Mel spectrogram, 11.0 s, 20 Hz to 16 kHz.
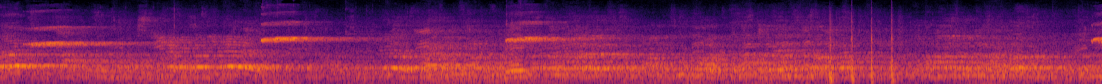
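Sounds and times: indistinct echoing voices: 0:00.0 - 0:11.0
thuds: 0:08.2 - 0:09.2.

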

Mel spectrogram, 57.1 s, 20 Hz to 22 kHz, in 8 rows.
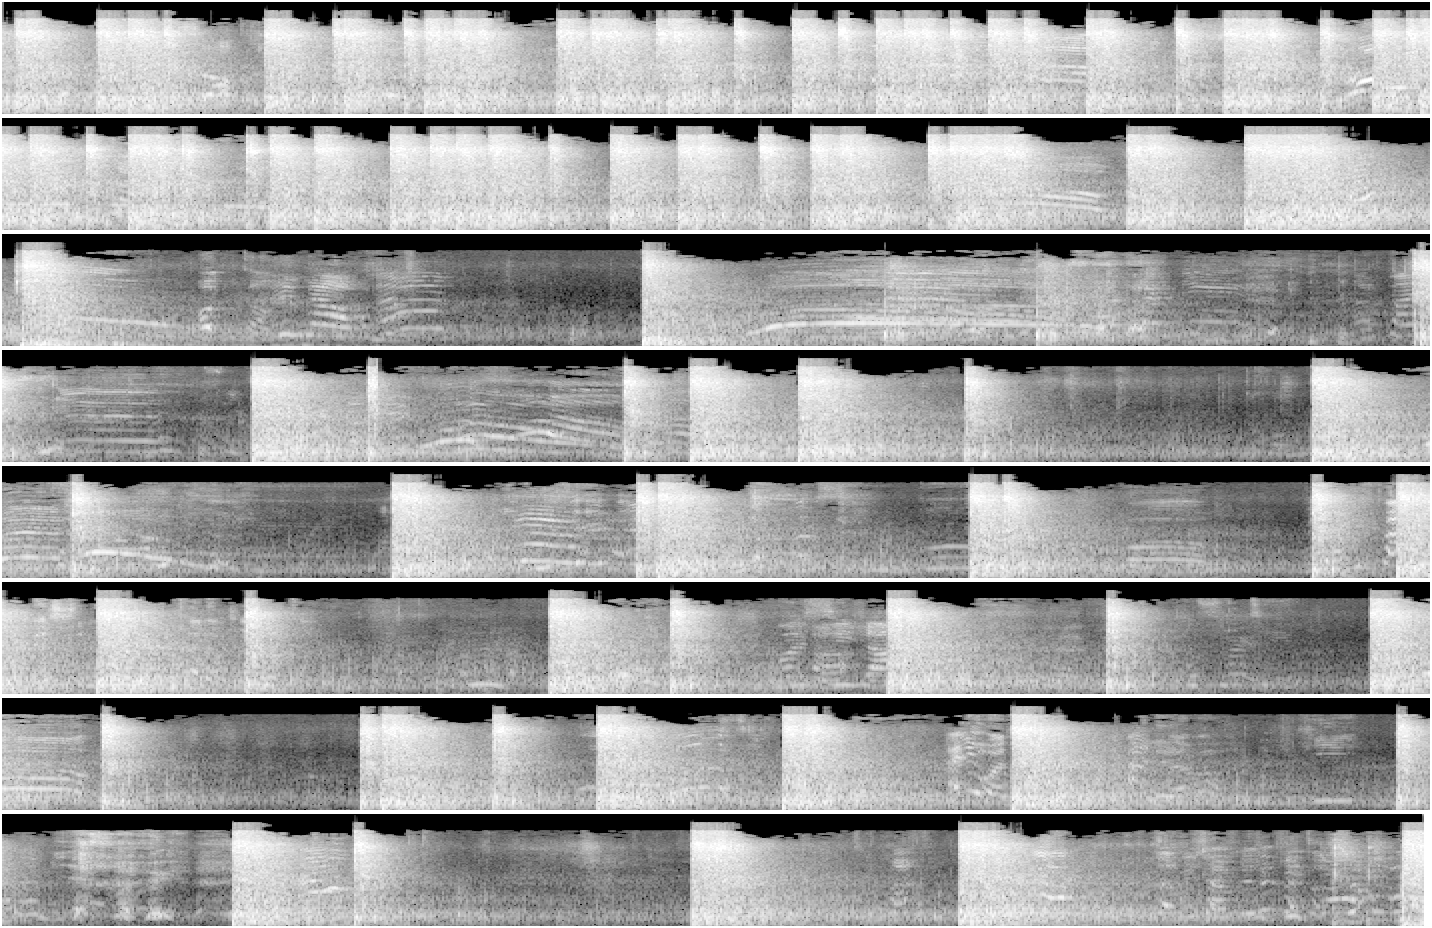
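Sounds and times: fireworks bangs with crackling: 0:00.0 - 0:57.0.

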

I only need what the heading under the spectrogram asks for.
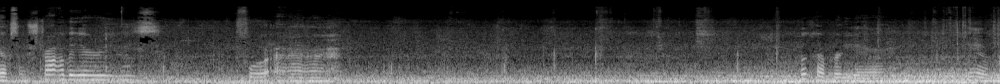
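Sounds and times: low rumble and hum: 0:00.0 - 0:10.0.

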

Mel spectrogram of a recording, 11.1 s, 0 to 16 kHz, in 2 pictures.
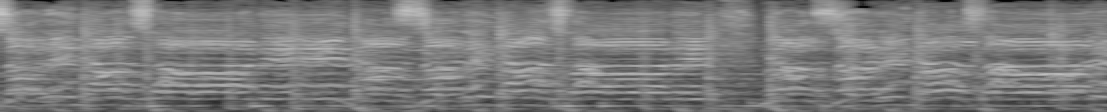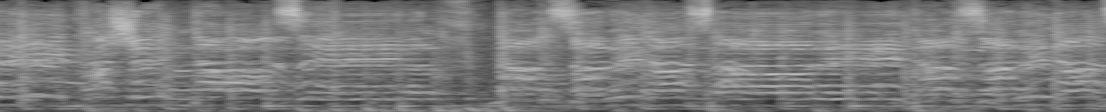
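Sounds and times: choir and lead singers: 0:00.0 - 0:11.0
steady drum beat: 0:00.0 - 0:11.0.

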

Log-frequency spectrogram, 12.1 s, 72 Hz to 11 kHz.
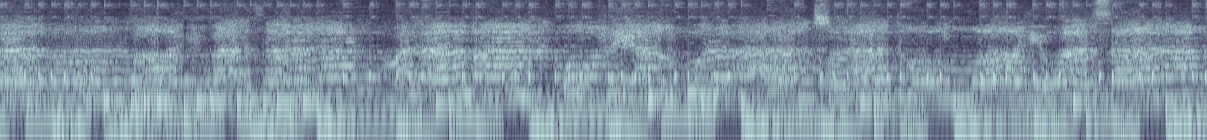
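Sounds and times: backing track with bass line: 0:00.0 - 0:12.0
woman singing devotional song: 0:00.0 - 0:12.0.

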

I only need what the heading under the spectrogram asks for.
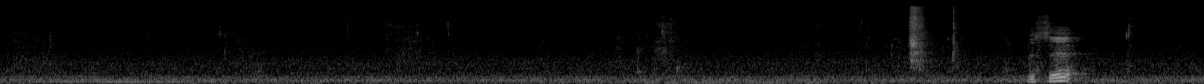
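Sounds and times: dog licking and mouthing meat: 0:00.1 - 0:12.0.

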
